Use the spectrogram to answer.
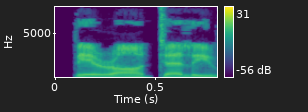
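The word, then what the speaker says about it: Berardelli: to remember that name just think guys but bear Adelie easy peasy edited for pronunciation beer odd le reminds me of the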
